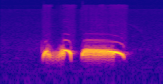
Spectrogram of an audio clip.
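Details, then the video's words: Spotted dove acting as a decoy to get wild birds to answer: a single low phrase, two quick rounded hoots followed by a longer buzzing, evenly pulsed coo that trails downward. "tieng chim cu mồi thuc boi căng lửa, bổi nghe gáy theo và rất nhanh nổi"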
